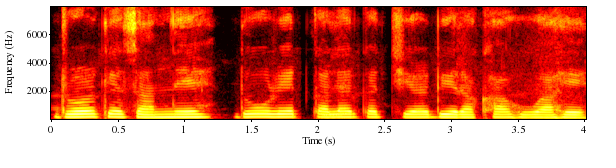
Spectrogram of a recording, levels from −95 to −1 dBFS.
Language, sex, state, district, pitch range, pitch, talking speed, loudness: Hindi, female, Arunachal Pradesh, Lower Dibang Valley, 190-205 Hz, 195 Hz, 180 wpm, -16 LUFS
